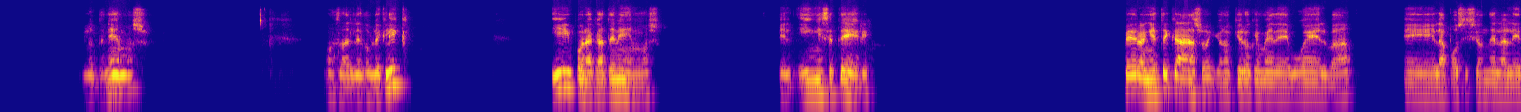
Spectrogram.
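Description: A man explains calmly into a close microphone, in bursts with pauses.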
